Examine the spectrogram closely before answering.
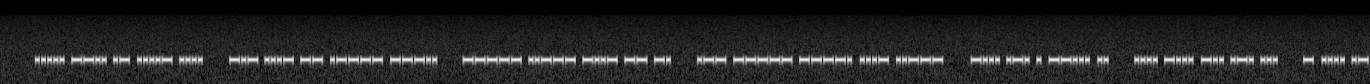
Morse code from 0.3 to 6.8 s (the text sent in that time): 5ZA4H KVM18 02XMN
